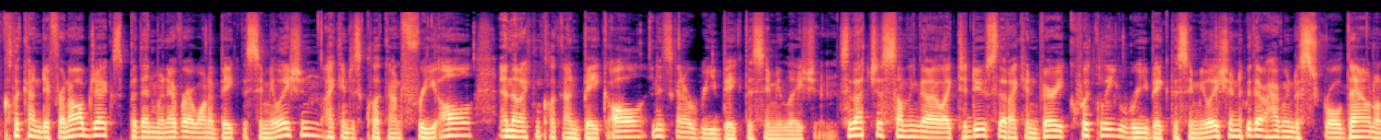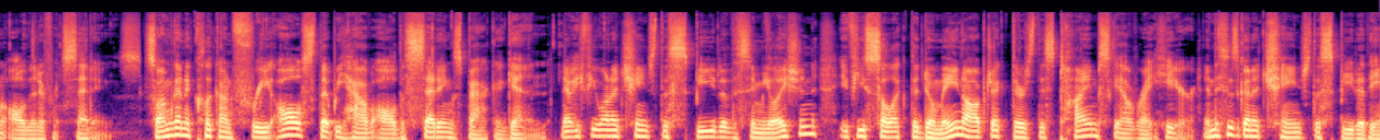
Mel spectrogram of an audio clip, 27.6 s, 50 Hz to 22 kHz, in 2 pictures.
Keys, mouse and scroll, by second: 0.3 right click, 0.8 right click, 3.9-11.2 drag, 11.2 Escape, 13.7-16.2 shift+middle drag, 16.2-19.3 drag, 19.3-20.9 middle drag, 20.9 right click.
